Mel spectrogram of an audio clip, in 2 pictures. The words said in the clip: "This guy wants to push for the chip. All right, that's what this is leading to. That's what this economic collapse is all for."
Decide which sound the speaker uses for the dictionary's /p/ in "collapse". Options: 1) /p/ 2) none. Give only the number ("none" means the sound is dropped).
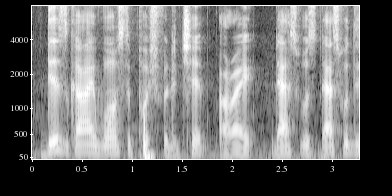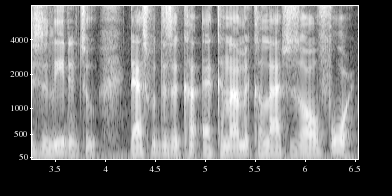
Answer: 1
